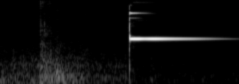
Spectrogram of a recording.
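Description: A single bright, bell-like ding that strikes sharply about a second and a quarter in and rings out, fading away over about a second.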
